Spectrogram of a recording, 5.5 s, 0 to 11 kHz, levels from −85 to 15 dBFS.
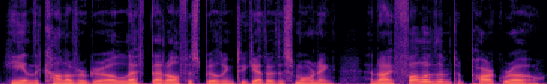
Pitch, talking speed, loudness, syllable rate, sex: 130 Hz, 210 wpm, -18 LUFS, 5.8 syllables/s, male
